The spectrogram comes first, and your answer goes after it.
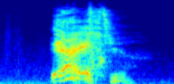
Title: Variety Sneezes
